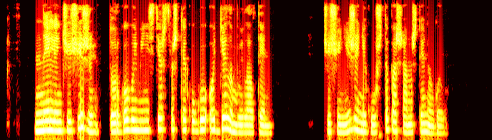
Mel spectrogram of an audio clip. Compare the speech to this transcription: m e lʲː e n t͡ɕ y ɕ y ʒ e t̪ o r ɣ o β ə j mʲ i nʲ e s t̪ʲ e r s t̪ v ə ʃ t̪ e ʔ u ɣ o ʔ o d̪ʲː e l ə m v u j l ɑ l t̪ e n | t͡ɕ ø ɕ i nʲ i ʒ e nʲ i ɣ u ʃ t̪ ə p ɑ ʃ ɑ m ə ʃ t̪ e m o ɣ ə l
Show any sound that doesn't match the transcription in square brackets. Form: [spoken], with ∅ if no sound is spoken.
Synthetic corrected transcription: [n] e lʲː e n t͡ɕ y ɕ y ʒ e t̪ o r ɣ o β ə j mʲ i nʲ [i] s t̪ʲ e r s t̪ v ə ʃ t̪ e [k] u ɣ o ʔ o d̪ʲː e l ə m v u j l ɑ l t̪ e n | t͡ɕ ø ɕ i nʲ i ʒ e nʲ i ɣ u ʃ t̪ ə p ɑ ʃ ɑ m ə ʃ t̪ e [n] o ɣ ə l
